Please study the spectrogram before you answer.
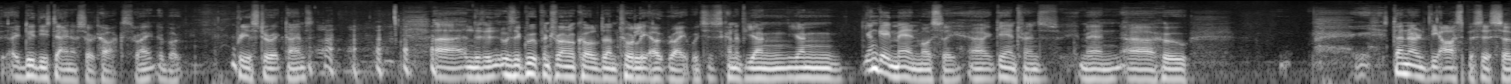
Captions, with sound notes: I do these dinosaur talks about prehistoric times (audience chuckling) and there was a group in Toronto called Totally Outright, which is kind of young gay men, mostly, gay and trans men who done under the auspices of,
